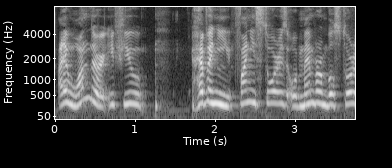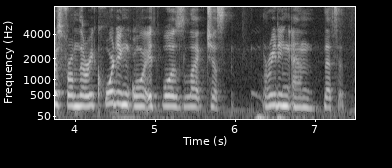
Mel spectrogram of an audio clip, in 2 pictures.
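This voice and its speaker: A young woman with a high voice conducts a casual interview. She phrases things tentatively and drops in small acknowledgements as she listens. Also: steady tone, moderate pace, a little mellow. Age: young adult.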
